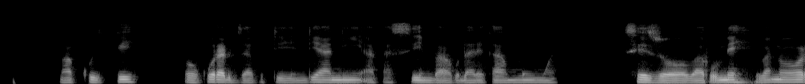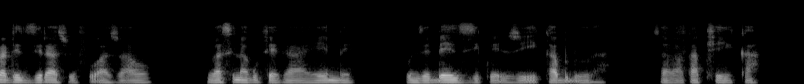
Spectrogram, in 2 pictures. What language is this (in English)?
Shona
